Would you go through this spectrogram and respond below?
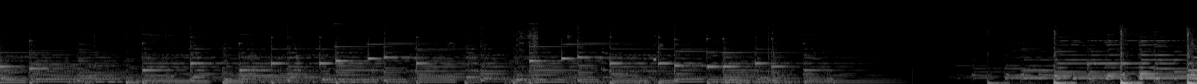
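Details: Bright, tinkling instrumental music plays throughout, with a brief pause near the end and no animal voice.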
